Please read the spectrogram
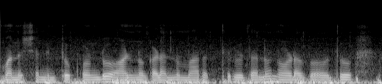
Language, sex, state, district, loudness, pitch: Kannada, male, Karnataka, Bangalore, -16 LUFS, 105 Hz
